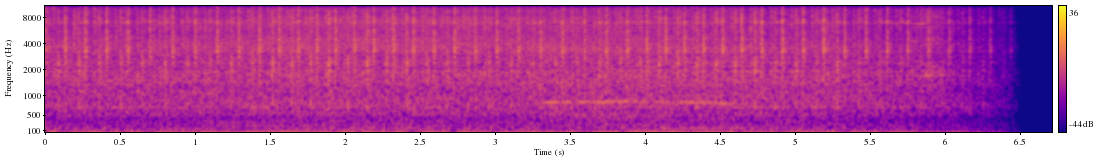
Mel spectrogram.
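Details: VW Vanagon T3 at idle: steady idle with a sharp, fairly even tick-knock about three or four times a second over the engine hum; it shows strange smoke when cold and the source is not pinned down.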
